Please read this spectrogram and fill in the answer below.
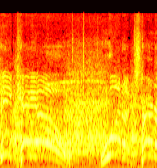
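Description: A man's voice calling out in drawn-out, rising-and-falling shouts, the excited commentary of a knockdown.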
